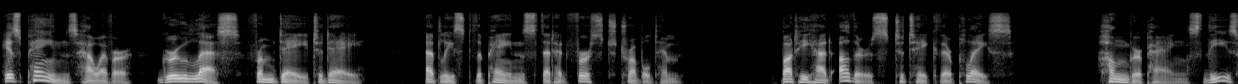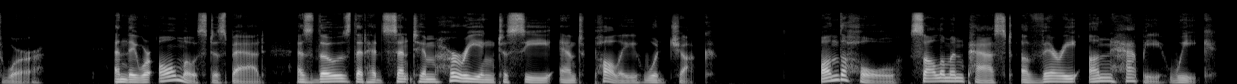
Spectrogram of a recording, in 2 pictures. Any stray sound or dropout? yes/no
no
